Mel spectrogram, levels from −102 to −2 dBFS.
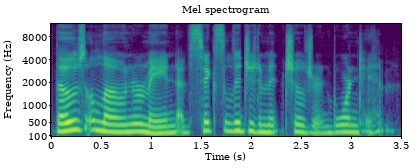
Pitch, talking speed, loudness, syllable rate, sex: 220 Hz, 170 wpm, -19 LUFS, 5.9 syllables/s, female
